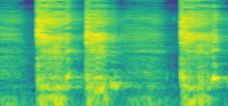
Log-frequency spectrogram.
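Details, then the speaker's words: Three harsh, rough coughs in quick succession with room noise behind, from an adult sick with a cold or flu. She says she woke from a nap even sicker and has never had a cough like this; she is taking Fervex. "vous entendez la toux? J'ai jamais eu une toux comme ça de ma vie."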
